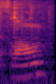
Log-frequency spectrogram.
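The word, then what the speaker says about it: phloem: the xylem and the flo uh that's what these words are right here they're not as easy to pronounce when you see them but when uh they're they're referred to as xylem and Flo the plant uptakes water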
